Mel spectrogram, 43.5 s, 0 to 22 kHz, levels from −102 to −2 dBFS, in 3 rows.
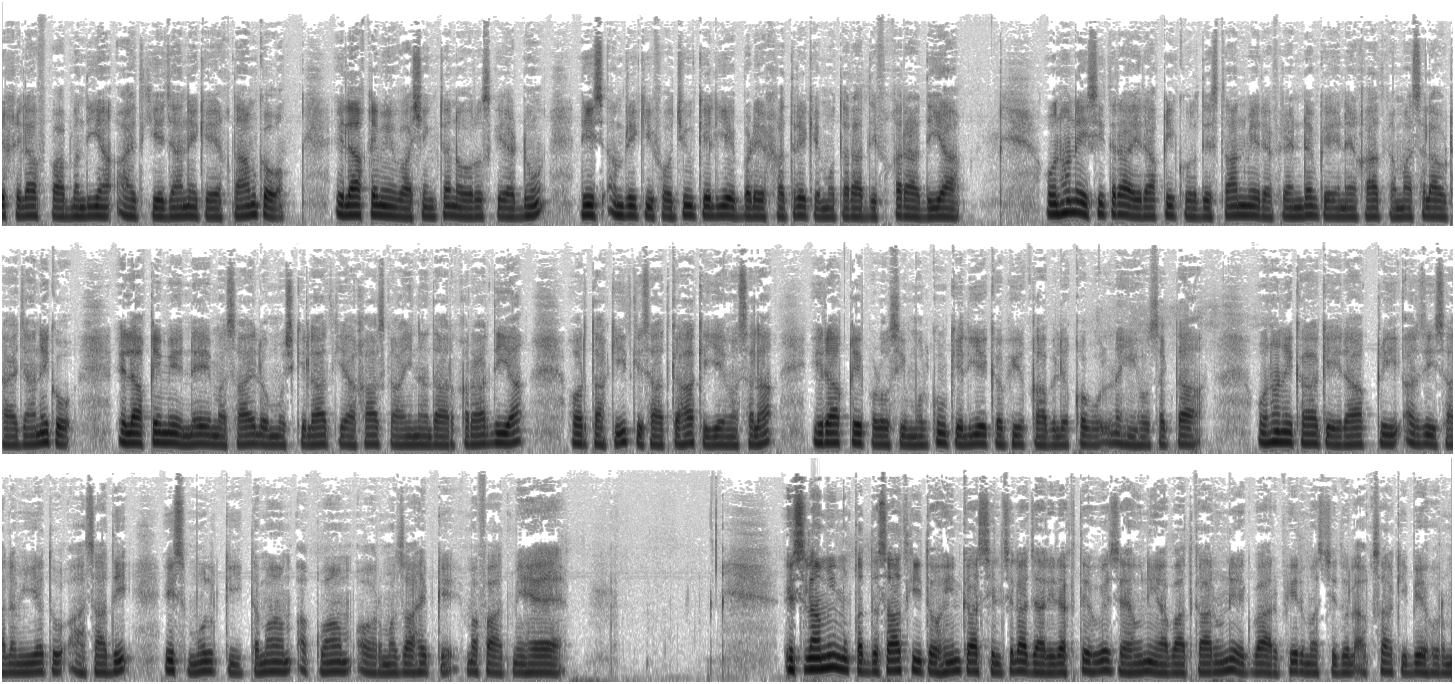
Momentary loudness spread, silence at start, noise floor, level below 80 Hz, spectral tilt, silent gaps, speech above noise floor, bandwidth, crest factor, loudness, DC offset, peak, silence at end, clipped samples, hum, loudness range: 8 LU; 0 s; -55 dBFS; -54 dBFS; -7 dB/octave; none; 38 dB; 17 kHz; 18 dB; -18 LUFS; under 0.1%; 0 dBFS; 0 s; under 0.1%; none; 4 LU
